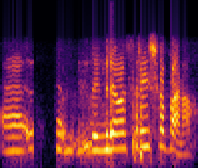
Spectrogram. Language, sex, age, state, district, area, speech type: Malayalam, female, 60+, Kerala, Alappuzha, rural, conversation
